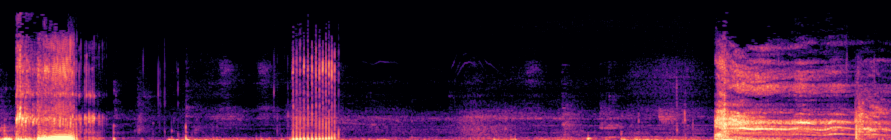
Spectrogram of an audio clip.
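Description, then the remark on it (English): A short burst of farting noises, three separate blasts spread across a few seconds, fairly loud, with quiet rustling between them. “He just farts.”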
